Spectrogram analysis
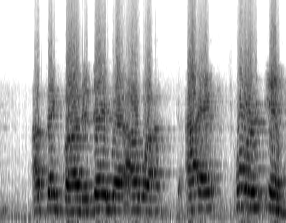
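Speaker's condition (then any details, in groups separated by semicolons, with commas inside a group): Cerebral palsy; present from birth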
